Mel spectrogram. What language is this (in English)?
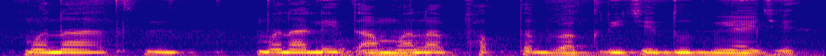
Marathi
